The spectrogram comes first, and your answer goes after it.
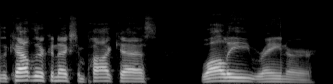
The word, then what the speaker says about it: Rainer: It's It's Rainer. Rainer. Okay. That's how I always pronounced it growing up, but I feel like I heard people say Reneer. People do say Reneer sometimes, but yeah, you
